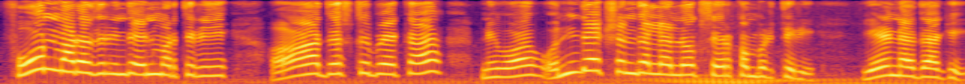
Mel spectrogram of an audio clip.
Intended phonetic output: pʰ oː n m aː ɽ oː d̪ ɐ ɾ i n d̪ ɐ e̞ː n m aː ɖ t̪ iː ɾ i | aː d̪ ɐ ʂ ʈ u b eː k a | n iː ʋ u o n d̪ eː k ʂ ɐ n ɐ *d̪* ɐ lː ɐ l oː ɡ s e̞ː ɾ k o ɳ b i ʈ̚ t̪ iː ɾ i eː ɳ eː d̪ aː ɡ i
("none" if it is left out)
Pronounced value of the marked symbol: d̪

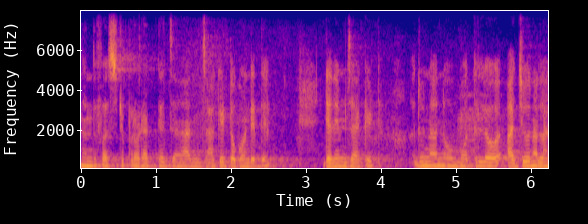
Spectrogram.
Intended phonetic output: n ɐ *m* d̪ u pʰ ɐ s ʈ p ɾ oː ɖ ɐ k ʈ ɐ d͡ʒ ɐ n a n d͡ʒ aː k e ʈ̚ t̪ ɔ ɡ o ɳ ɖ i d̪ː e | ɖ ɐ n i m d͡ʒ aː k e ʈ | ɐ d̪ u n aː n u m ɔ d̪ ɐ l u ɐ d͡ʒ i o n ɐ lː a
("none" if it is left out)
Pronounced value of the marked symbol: n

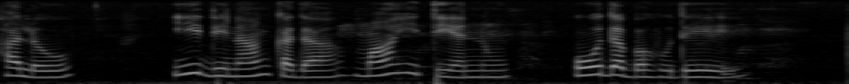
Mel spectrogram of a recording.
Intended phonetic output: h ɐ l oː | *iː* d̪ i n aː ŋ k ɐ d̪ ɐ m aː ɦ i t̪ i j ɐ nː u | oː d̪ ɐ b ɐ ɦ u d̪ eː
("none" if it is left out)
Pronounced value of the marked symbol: iː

